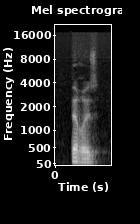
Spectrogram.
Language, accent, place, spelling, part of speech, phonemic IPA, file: French, France, Lyon, peureuse, adjective, /pœ.ʁøz/, LL-Q150 (fra)-peureuse.wav
- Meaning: feminine singular of peureux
